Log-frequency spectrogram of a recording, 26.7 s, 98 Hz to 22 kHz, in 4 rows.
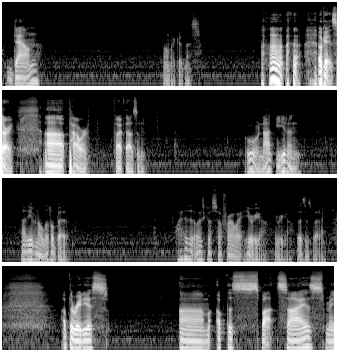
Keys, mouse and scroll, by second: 3.1 click, 7.8 click, 9.3 typing, 10.3 Return, 12.9 0, 21.4-23.3 drag, 24.4 click.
